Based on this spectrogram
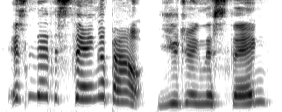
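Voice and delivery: hint of a nosy host prompting a guest; mock Graham Norton. Mocking the host's stock opener to guests, lightly imitated. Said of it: "he'll kind of start a story with".

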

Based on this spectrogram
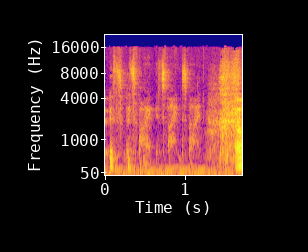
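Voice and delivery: whispered to yourself; under-the-breath it's fine. Real, not acted. Brushing off own writing, whispered. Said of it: "self-deprecating".

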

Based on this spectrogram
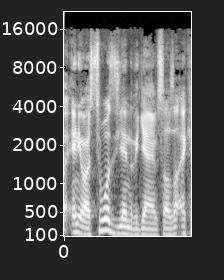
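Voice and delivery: ordinary talk, nothing marked

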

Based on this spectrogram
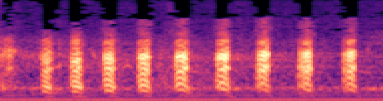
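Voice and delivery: mocking sinister laugh; eerie laugh. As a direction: laugh from the shadows. The Shadow's laugh.

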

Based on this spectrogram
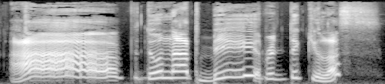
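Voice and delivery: put-on high exclaiming Austrian-French accent. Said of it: "strangely thick, almost Austrian accent".

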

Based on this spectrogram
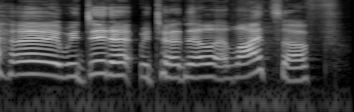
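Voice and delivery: hammed-up celebration; gleeful cowboy agents. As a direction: crow it like a pleased lawman. Acting gleeful FBI guys.

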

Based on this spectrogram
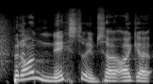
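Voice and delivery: usual speaking voice

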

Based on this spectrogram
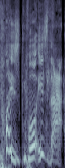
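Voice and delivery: mock shock. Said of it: "And I'm like".

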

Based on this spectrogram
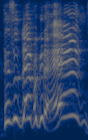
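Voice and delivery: laughing despair. Retold or imitated. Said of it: "I was just like".

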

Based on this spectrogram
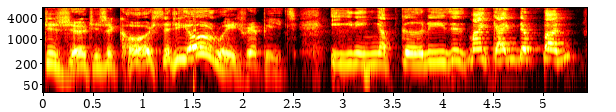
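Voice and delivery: lightly voiced cartoon Smurf, sing-song; a hint of a cute little Smurf reciting; Sweetie Smurf voice. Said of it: "I was also Sweetie Smurf".

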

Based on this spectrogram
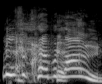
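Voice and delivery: high laughing plea. Real, not acted. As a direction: laugh it out pleading.

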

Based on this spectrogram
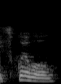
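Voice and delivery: "Squirrel" said "squewl", R turned to W. Retold or imitated. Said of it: "He would sort of say it as a W".

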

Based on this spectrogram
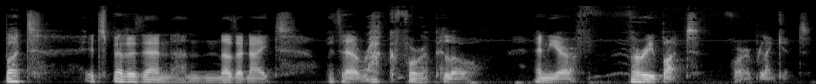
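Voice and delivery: low, dramatic character voice with pauses; hammed-up deep reading. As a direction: read it low and theatrical, pausing for weight. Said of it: "a dramatic reading".

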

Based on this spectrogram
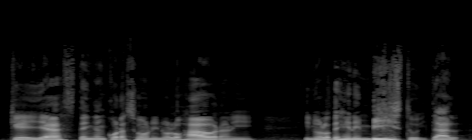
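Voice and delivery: ordinary talk

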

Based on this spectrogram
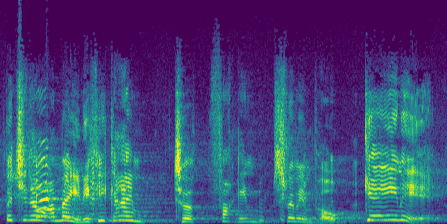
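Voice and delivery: incredulous, voice climbing high; how can anyone not just do it; exasperated. Real, not acted. Incredulous rant about swimmers.

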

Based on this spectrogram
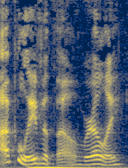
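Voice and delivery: normal talking voice

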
